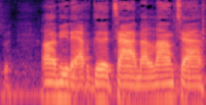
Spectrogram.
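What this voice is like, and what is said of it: Imitates another person's voice. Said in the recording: “my Drake impression”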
